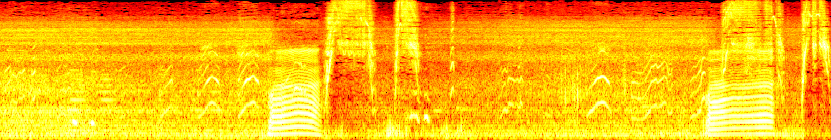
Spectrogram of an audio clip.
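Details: Baby macaque Cola, a female orphan, crying to be allowed to ride a bike. Two loud, strained, rasping wails stand out among quieter arched whimpers, and a woman speaks Vietnamese nearby.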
